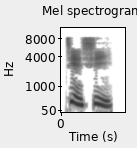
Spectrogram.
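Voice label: "间隙", Mandarin Chinese; chinese-flashcards; hsk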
